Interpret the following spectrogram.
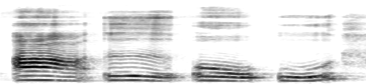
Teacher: Bu saitləri səsləndirərkən dilimiz geriyə getdi. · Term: qalın saitlərimiz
